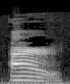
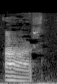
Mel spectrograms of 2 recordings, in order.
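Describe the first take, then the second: First: It is said in a São Paulo interior accent. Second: It is said in a São Paulo city accent. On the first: "No interior paulista" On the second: "na capital paulista"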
